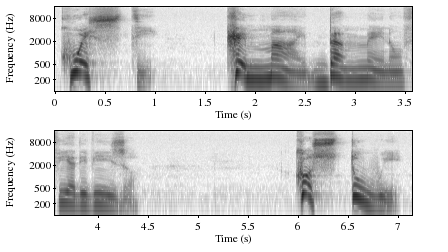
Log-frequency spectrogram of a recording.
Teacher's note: Infatti non a caso Francesca usa dei suoni della lingua italiana perfetti per raccontare questa voglia di distacco, e che è il suono, la combinazione sonora tra k e t, k gutturale e t dentale, i denti che tagliano.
